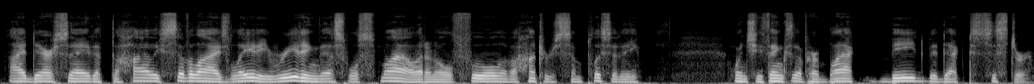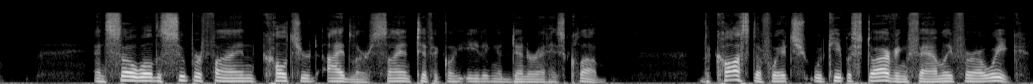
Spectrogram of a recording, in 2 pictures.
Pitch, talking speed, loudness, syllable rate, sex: 135 Hz, 160 wpm, -17 LUFS, 4.8 syllables/s, male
